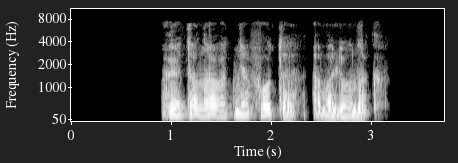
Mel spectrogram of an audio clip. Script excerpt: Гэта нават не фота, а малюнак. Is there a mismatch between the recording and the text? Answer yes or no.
no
